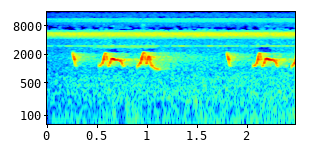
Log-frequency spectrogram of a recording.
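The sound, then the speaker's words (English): A willow flycatcher hidden in a large shrub gives six short, buzzy, down-slurred calls in two groups of three over a steady, high insect drone. “A willow flycatcher, ensconced in a large shrub, makes short, darting flights to snap up insects without leaving the shelter of the greenery.”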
